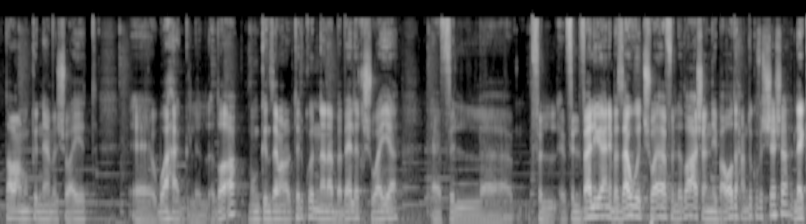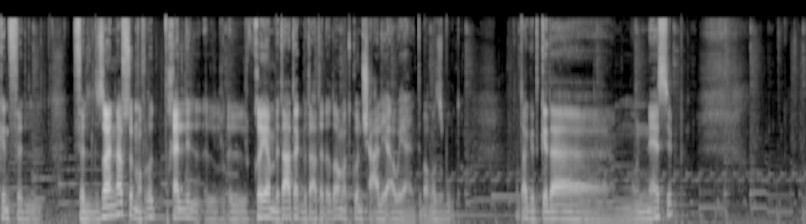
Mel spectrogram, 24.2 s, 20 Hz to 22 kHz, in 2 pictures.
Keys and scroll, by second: 1.6 z, 5.1 x, 10.2 z, 12.5-13.5 typing, 18.4 z, 22.3 z.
